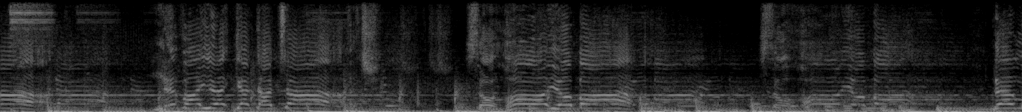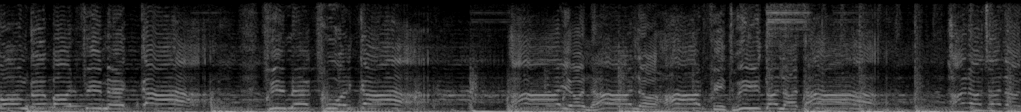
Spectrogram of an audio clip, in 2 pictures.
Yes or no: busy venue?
yes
